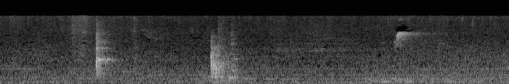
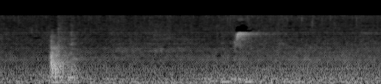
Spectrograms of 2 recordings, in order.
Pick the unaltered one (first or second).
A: first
